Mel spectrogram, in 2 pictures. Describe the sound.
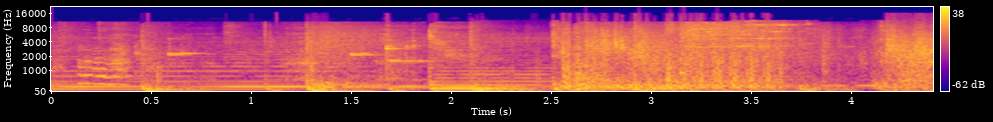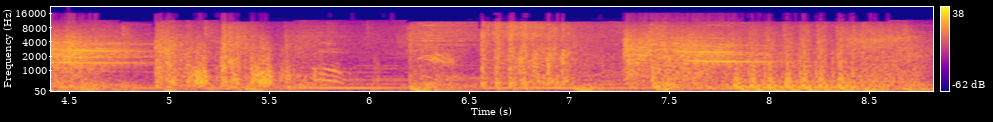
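Heavy gunfire in a shootout across a bar: repeated loud bursts of rapid shots mixed with crashing impacts, continuing with little pause throughout.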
